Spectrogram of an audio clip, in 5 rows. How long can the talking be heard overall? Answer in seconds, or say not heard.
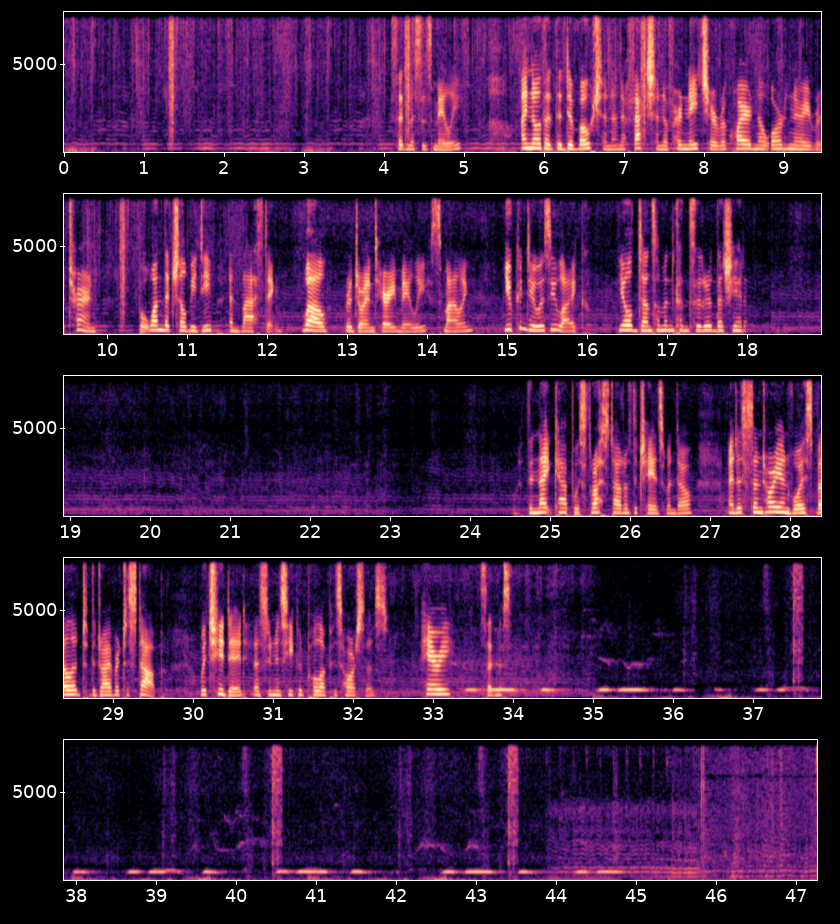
23 s.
